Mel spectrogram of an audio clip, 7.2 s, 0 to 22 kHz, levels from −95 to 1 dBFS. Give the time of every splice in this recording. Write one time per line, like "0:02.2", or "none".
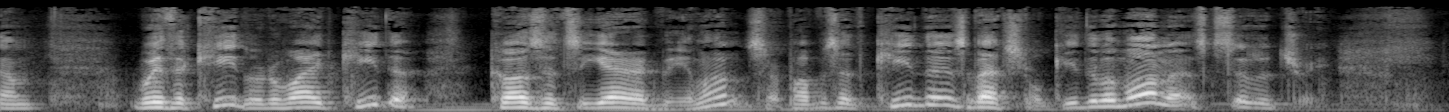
0:01.2
0:04.8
